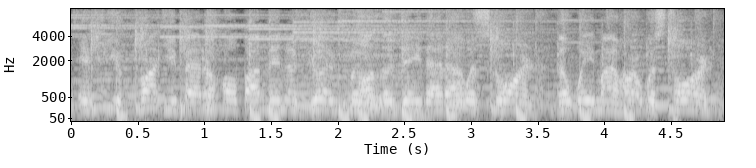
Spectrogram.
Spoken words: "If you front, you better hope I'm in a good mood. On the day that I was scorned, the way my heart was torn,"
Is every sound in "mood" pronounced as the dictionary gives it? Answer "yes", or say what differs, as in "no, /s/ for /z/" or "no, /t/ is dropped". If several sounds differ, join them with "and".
no, /d/ is dropped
